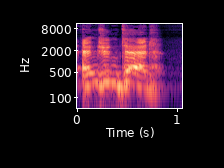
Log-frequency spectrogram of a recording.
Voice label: voice message engine destroyed, crew ships english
